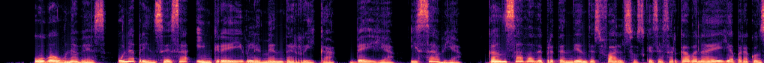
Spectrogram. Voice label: Narraciones Neutro LATAM Varios

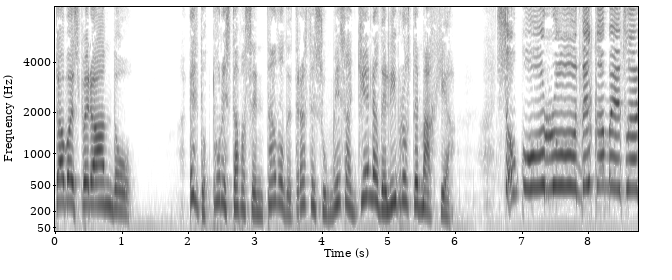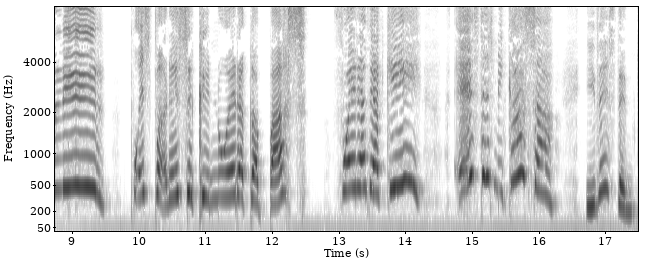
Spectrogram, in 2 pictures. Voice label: Audiolibro Narrador Personajes

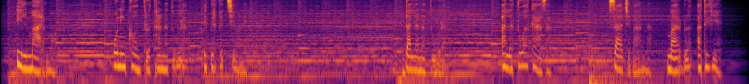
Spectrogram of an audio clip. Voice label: Spot TV

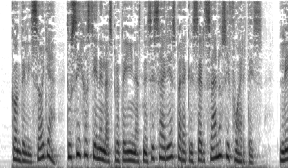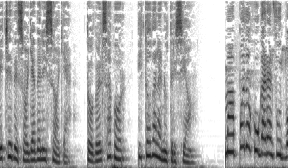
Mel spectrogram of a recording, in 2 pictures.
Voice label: Anuncio Call to action Enfatizado

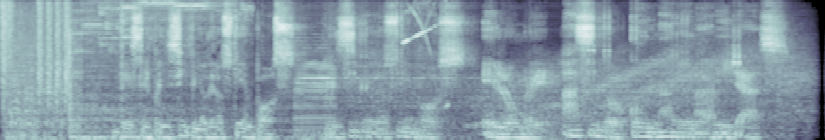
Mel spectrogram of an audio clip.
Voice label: TRAILLER PELICULA

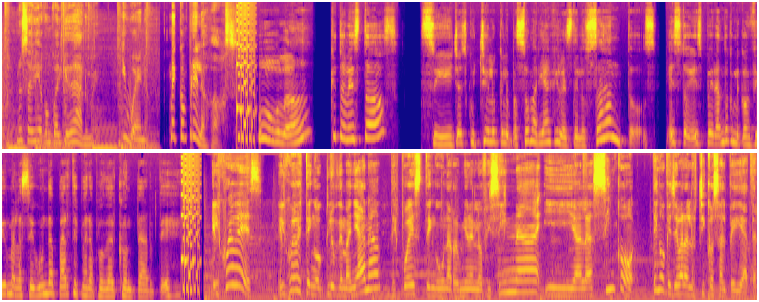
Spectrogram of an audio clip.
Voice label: personajes

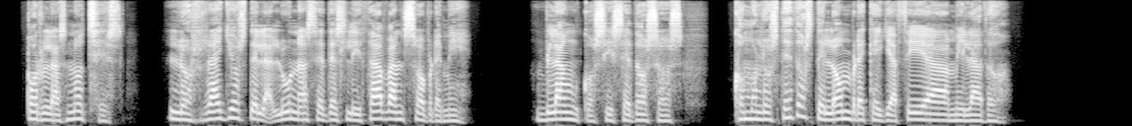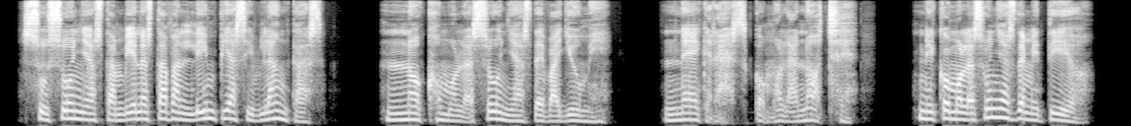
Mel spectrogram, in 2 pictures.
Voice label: AUDIOLIBRO

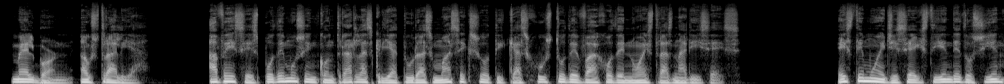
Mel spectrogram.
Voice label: DOCUMENTAL

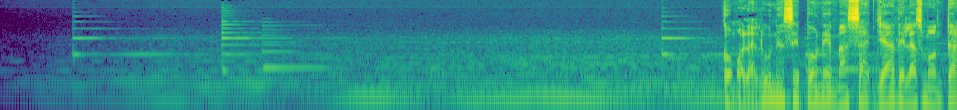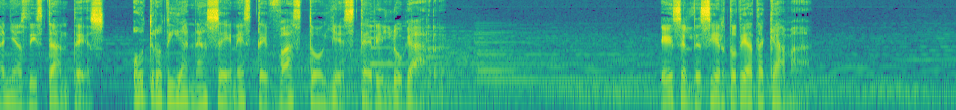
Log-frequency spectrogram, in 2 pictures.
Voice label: DOCUMENTAL

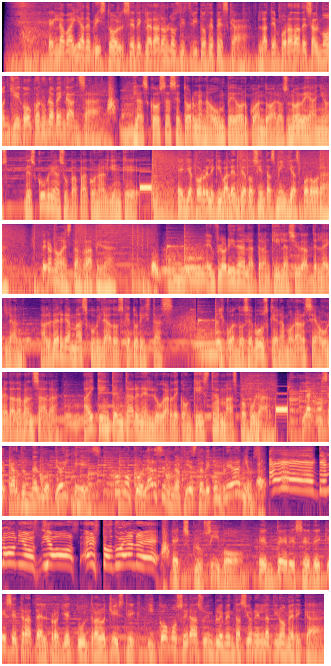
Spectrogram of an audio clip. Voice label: espa ol Neutro

